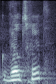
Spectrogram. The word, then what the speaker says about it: Wildschut: I know for English people it's a little bit difficult, but in Holland we pronounce it Yanic Wildschut. Uh-huh. But the SCH is a little bit difficult, so yeah, I don't know, just make of it what you can make of it.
